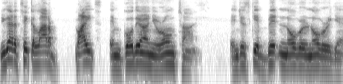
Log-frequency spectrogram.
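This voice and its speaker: Recorded with a dry, close sound and no echo, a man talks at a very fast pace. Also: medium pitch for a man, ordinary pitch variation. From Puebla, Mexico. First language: Spanish. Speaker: retired police detective. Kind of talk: casual interview.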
